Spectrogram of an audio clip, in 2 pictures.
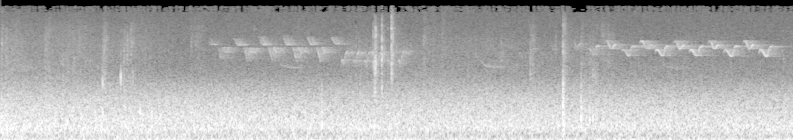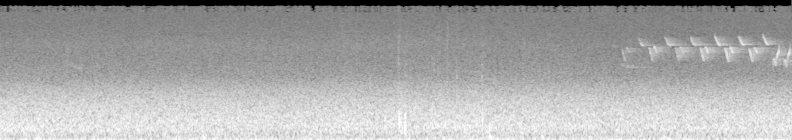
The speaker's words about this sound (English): And a black and white warbler on the side here.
